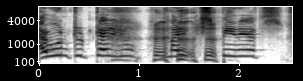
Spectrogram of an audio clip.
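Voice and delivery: put-on high, rushed Indian telemarketer accent. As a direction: read it like an Indian telemarketer script. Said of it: "kinda sounding like Indian telemarketer".

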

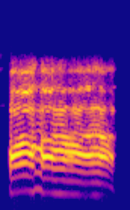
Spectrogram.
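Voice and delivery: loud put-on "ha, ha, ha" imitating the crowd; mock laughter. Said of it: "And everybody laughed".

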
